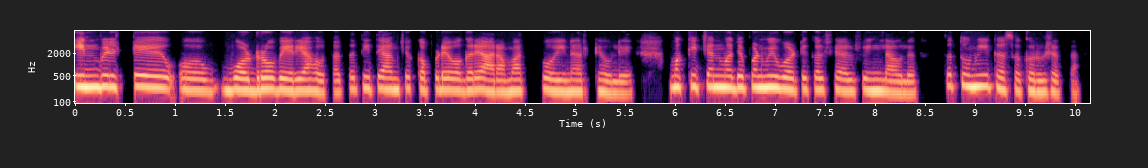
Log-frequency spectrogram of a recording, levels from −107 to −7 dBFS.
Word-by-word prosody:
Inbuilt 250 -1 +6
ते 245 -2 +3
वॉ 215 -2 -2 0.3
wardrobe 215 0 +3
area 200 0 +1
होता, 180 -2 -4
तर 220 +4 -8
तिथे 230 0 -3
आमचे 215 +1 -1
कपडे 210 0 -3
वगैरे 205 +1 -1
आरामात 190 0 0 0.2
कोइनर 190 -2 0 0.2
ठेवले. 170 -3 -3 0.4
मग 250 0 +3
किचनमध्ये 245 -2 +3
पण 245 -1 +4
मी 245 - +7
व्हर्टिकल 215 -2 0
शेल्फिंग 200 -1 -1
लावलं, 175 -2 -3 0.3
तर - - -2
तुम्ही 260 -1 +5
तसं 205 -3 -3
करू 185 -2 -1
शकता. 185 -2 -9
210 Hz, 155 wpm, -23 LUFS, 195-235 Hz, 0.4 s, मी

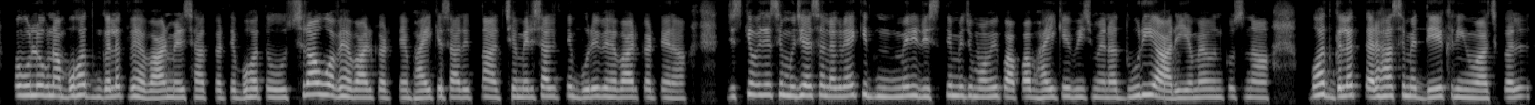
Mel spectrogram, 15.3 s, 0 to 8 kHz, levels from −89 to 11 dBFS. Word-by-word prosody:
और 285 - +2
वो 285 - +4
लोग 285 -1 +3
ना 265 - +2
बहुत 280 -4 +2
गलत 255 +2 +1
व्यवहार 220 -4 +2
मेरे 225 0 -1
साथ 225 0 -3
करते 215 0 -6
है, 210 - -8
बहुत 235 +2 -1
उछरा 230 +7 0
हुआ 310 -2 +5
व्यवहार 230 -3 +2
करते 220 0 -6
हैं। 220 - -3
भाई 215 +1 0
के - - -1
साथ 230 0 -2
इतना 235 +2 -4
अच्छे, 230 +2 -4
मेरे 235 0 -2
साथ 250 +2 +1
इतने 250 +2 -5
बुरे 235 +3 +1
व्यवहार 230 -1 +1
करते 225 -1 -5
हैं 220 - -2
ना, 210 0 -5 0.4
जिसकी 255 +6 -1
वज़ह 300 0 0
से 305 +2 +1
मुझे 280 0 +3
ऐसा 285 +1 0
लग 255 -1 0
रहा 265 +1 +1
है 285 - +2
कि 305 +2 -1 0.3
मेरे 275 +1 +2
रिश्ते 250 +3 -1
में 270 -1 +1
जो 265 - -3
मम्मी-पापा, 240 -1 +1
भाई 225 +1 -1
के 255 -1 0
बीच 235 0 -5
में 230 -1 -4
ना 225 0 0
दूरी 290 +4 +3
आ 230 -6 +5
रही 210 +1 -2
है, 220 - -2
मैं 230 +1 -2
उनको 235 +1 -6
स 235 - -7
ना 225 -1 -3 0.4
बहुत 285 -1 +4
गलत 280 +2 +4
तरह 255 +3 +5
से 275 +1 +1
मैं 255 -5 0
देख 250 +3 +1
रही 240 -1 0
हूँ 220 -1 0
आजकल। 225 +3 -1
240 Hz, 260 wpm, -26 LUFS, 225-265 Hz, 0.4 s, हुआ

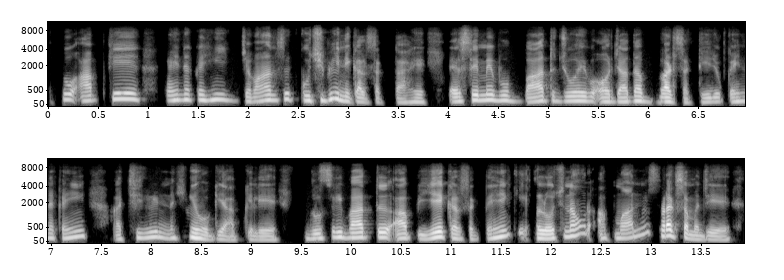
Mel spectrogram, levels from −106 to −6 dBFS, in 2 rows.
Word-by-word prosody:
तो 180 -1 0
आपके 180 +6 0
कहीं 160 -2 -5
न 175 0 -1
कहीं 170 +1 0 0.2
जवान 135 +6 0
से 190 +3 -2
कुछ 150 0 -1
भी 195 +1 +2
निकल 120 -6 -1
सकता 100 +1 -10
है। 110 +2 -4 0.3
ऐसे 130 +6 +2
में 165 +1 +3
वो 155 -1 0 0.2
बात 135 +5 +1
जो 135 +1 -1
है 140 - +4
वो 130 - -3
और 120 - +2
ज़्यादा 120 +4 +2 0.2
बढ़ 125 -2 +6
सकती 100 +2 -10
है। 115 - -3
जो 120 - -4
कहीं 120 +2 -2
न 135 - -2
कहीं 160 +8 -1 0.3
अच्छी 140 +7 -5
भी 160 +3 0
नहीं 140 +2 -1
होगी 110 -3 +1
आपके 90 +1 -7
लिए। 95 -1 -3 0.3
दूसरी 135 +6 0
बात 155 +1 +4 0.2
आप 135 +2 +2
ये 140 +9 +6
कर 125 -3 +1
सकते 110 +2 -8
हैं, 175 +6 +4
कि - - -11
आलोचना 130 +9 +5
और 255 +7 -2
अपमान 135 - -2
में 270 - -5
फ़र्क 195 -1 +8
समझिए। 100 -8 -1
135 Hz, 205 wpm, -25 LUFS, 120-160 Hz, 0.3 s, फ़र्क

